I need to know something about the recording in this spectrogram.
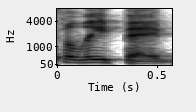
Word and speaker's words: Philip: It's pronounced Felipe because my my family hails from Canada, uh, Quebec.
